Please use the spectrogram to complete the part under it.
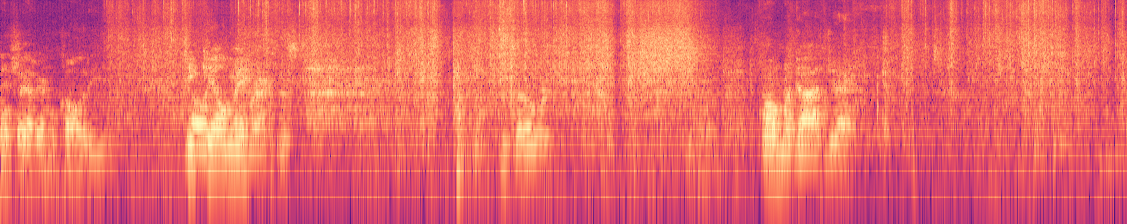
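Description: Chip bags crinkle and rustle on a table.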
